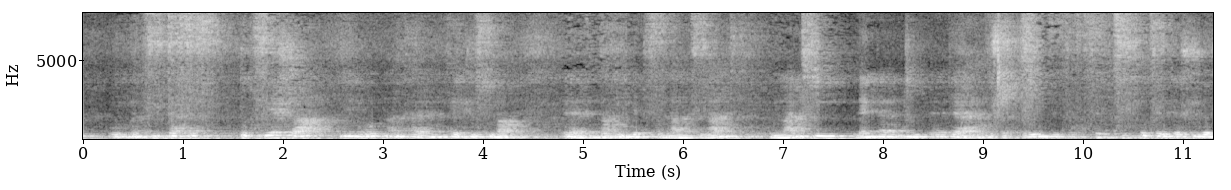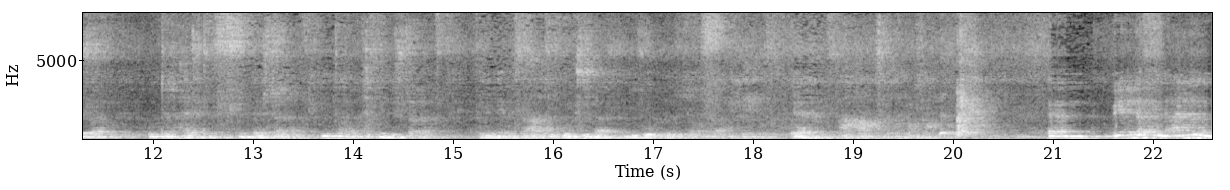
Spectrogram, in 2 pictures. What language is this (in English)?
German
